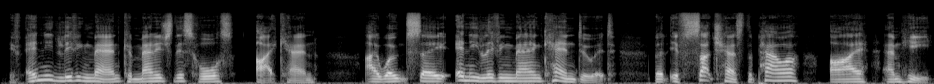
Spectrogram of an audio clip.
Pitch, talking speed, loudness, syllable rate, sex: 135 Hz, 175 wpm, -18 LUFS, 4.7 syllables/s, male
